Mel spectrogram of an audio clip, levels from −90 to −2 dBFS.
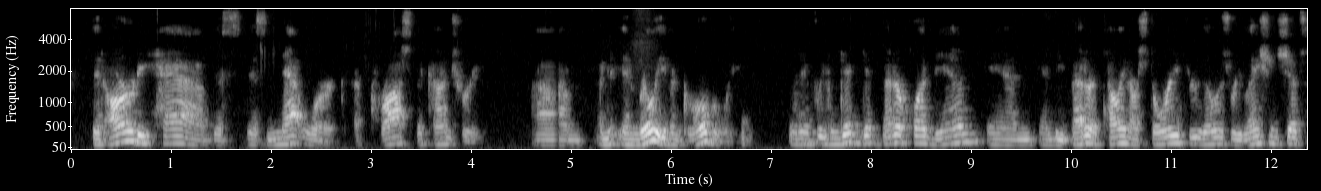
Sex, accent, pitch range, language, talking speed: male, American, 120-145 Hz, English, 170 wpm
